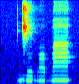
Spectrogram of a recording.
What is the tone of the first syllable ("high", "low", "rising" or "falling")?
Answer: low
